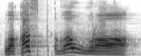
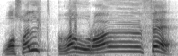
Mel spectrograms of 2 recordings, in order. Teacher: اذا عند وصل غورا بالفاء تاتي الغنه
